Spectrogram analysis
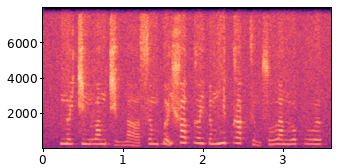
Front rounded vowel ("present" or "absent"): absent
